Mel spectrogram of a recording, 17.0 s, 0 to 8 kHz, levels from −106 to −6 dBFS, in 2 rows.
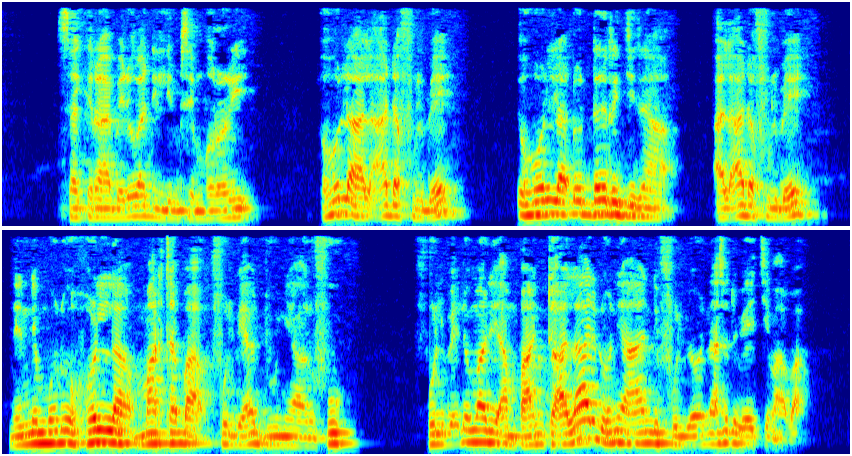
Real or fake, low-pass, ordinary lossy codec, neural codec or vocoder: real; 7.2 kHz; MP3, 48 kbps; none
